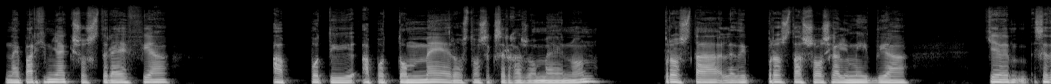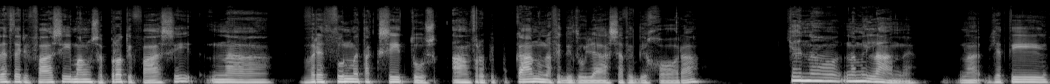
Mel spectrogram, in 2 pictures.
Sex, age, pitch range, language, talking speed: male, 20-39, 85-105 Hz, Greek, 125 wpm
